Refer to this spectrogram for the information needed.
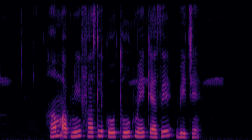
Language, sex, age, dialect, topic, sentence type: Hindi, female, 31-35, Garhwali, agriculture, question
